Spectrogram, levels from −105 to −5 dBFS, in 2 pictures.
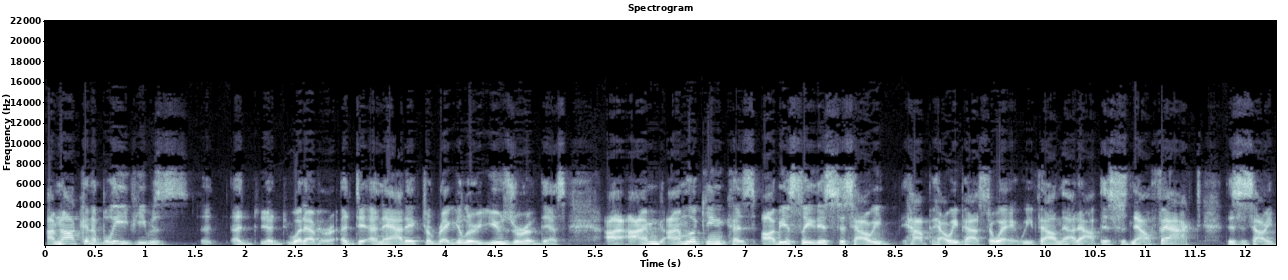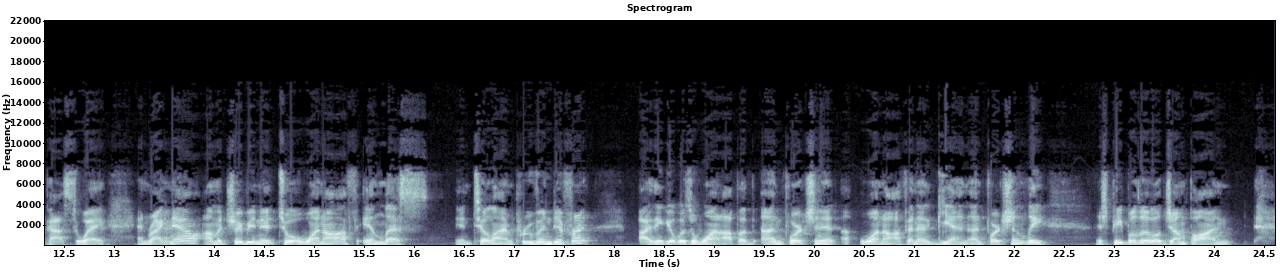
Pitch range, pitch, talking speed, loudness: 125-165 Hz, 150 Hz, 195 wpm, -15 LUFS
